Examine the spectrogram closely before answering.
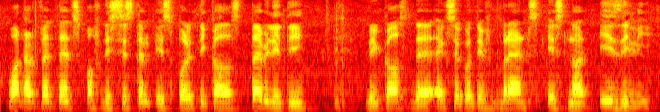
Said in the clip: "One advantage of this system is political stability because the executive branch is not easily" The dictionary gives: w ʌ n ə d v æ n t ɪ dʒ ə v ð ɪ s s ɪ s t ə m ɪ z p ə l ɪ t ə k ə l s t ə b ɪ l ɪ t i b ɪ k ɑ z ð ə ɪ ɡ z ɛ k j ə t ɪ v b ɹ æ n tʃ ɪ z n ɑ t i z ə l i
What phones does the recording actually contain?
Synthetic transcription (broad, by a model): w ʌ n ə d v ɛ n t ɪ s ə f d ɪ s s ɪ s t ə m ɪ s p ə l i t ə k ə l s t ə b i l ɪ t i b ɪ k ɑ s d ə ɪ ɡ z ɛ k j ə t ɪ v b ɹ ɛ n s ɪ s n ɑ t i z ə l i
